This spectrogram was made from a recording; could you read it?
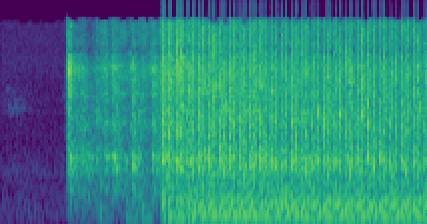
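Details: Harley-Davidson V-twin, rear wheel jacked up in neutral after brake light switch repair: starter whirrs, engine catches into loud, loping idle with heavy metallic rattle on every beat, source unclear.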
